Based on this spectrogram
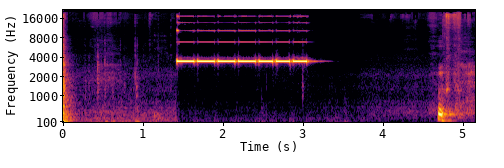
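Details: Sunbeam 45 7A smoke alarm during unboxing: a shrill high chirp pulses about eight times in under two seconds, then stops. The horn went off unexpectedly while being handled; cause unclear.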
